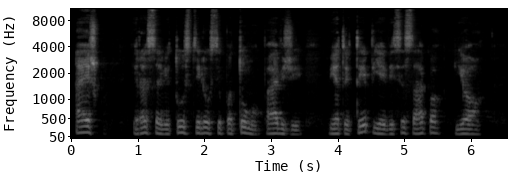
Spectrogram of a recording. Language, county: Lithuanian, Šiauliai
